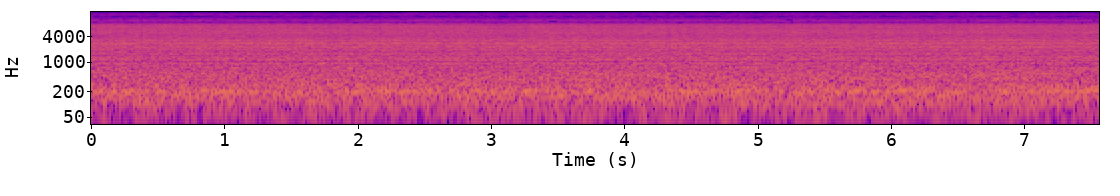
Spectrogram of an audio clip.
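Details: Furnace gas burner with its tube cut shorter and a better regulator fitted, started at about 5 psi and raised to 10 psi. Even, full roar with no surging or popping: steady flame, the earlier pulsating cured.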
